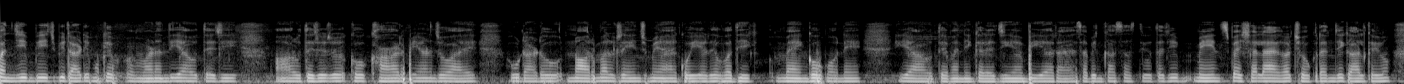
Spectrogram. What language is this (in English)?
Sindhi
